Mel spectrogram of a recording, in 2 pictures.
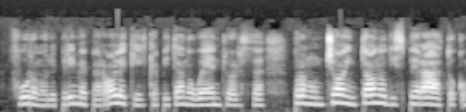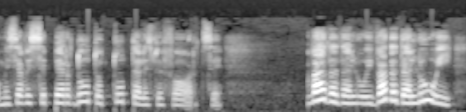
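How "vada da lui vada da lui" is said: loud, high-pitched shouting. A woman supporting a fallen girl urges a captain to help: shouting. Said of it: "gridò Anne".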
